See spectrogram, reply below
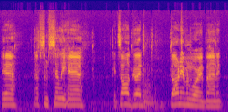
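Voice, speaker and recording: A man's voice: high-pitched, steady tone, normal speed, a bit bright, slight background noise. A man voicing a fussy, fashion-obsessed female pony who brushes everyone off. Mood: dismissive.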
